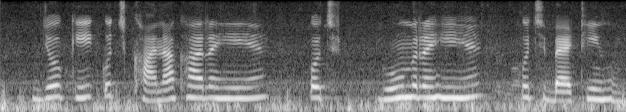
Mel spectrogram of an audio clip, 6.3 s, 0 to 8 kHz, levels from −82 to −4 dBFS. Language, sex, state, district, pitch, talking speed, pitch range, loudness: Hindi, female, Madhya Pradesh, Dhar, 270 Hz, 135 wpm, 250-275 Hz, -16 LUFS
